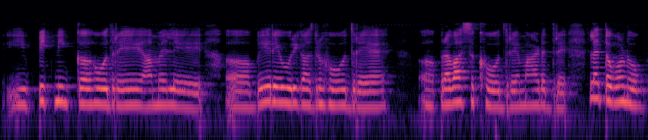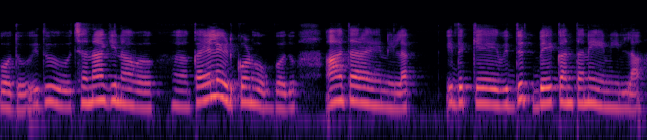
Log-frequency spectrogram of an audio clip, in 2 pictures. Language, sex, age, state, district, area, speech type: Kannada, female, 18-30, Karnataka, Tumkur, rural, spontaneous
